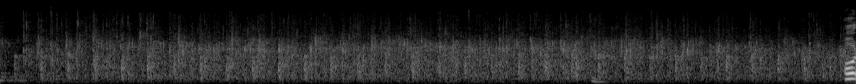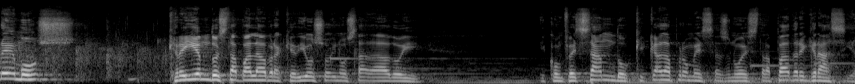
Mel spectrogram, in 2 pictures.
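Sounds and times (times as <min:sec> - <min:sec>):
audience applause: 0:00.0 - 0:11.2
speech: 0:08.5 - 0:09.3, 0:10.3 - 0:12.9, 0:14.1 - 0:17.1.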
